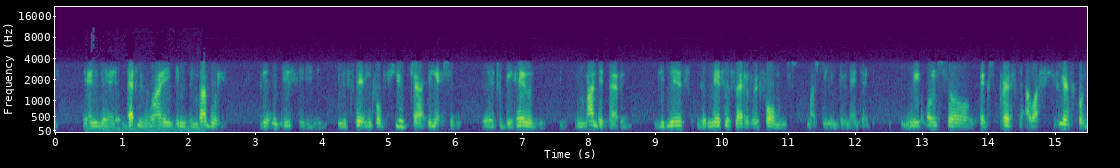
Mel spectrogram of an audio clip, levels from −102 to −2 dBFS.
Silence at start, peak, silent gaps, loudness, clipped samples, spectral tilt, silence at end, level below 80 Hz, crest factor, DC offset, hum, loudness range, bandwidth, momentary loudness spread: 0.45 s; -4 dBFS; none; -26 LUFS; under 0.1%; -8.5 dB/octave; 0 s; -66 dBFS; 24 dB; under 0.1%; none; 4 LU; 3.9 kHz; 18 LU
